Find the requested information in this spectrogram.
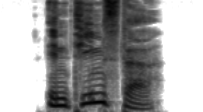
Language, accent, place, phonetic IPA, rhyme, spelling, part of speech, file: German, Germany, Berlin, [ɪnˈtiːmstɐ], -iːmstɐ, intimster, adjective, De-intimster.ogg
- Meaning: inflection of intim: 1. strong/mixed nominative masculine singular superlative degree 2. strong genitive/dative feminine singular superlative degree 3. strong genitive plural superlative degree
